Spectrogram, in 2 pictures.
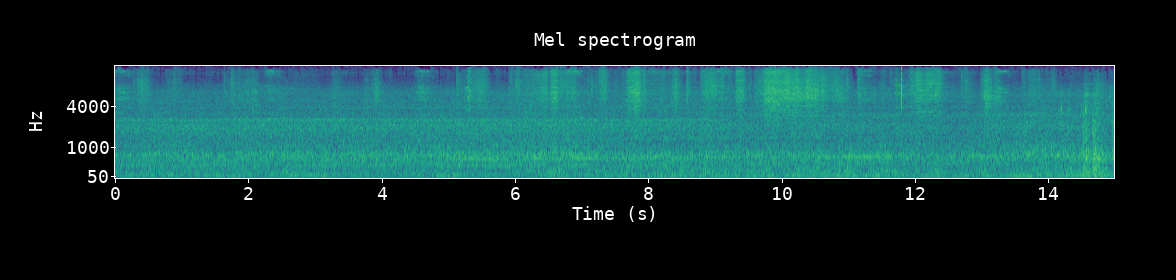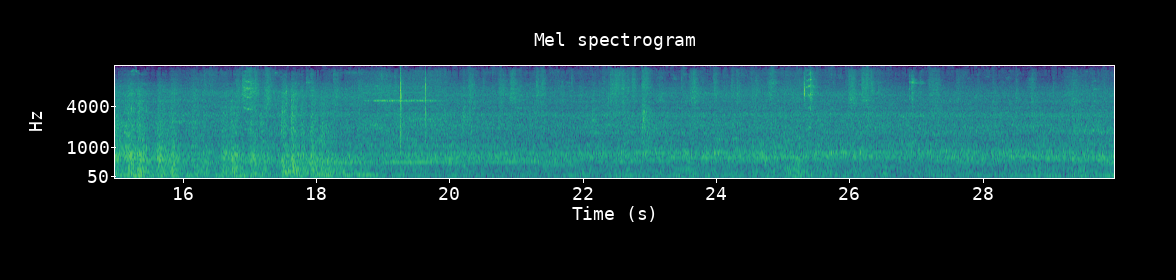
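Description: Cabin noise inside an E5 series Hayabusa shinkansen on the move: a steady low rumble of the running gear with a faint whine over it. It grows louder and rattles with quick clicks for a few seconds about halfway through.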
